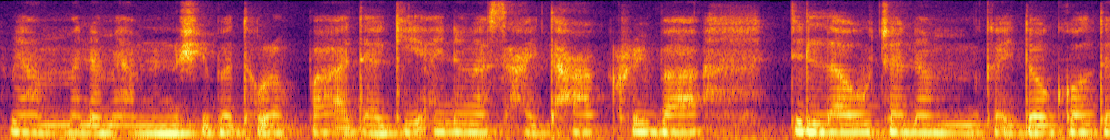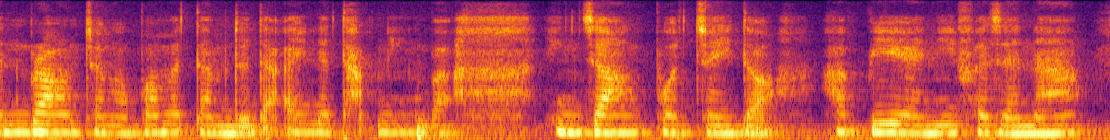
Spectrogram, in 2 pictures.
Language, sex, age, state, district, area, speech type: Manipuri, female, 30-45, Manipur, Imphal West, urban, spontaneous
